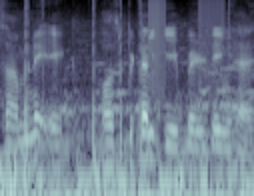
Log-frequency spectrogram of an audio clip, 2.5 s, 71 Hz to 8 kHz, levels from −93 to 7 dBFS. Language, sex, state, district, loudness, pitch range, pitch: Hindi, male, Haryana, Rohtak, -22 LUFS, 100-120 Hz, 110 Hz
